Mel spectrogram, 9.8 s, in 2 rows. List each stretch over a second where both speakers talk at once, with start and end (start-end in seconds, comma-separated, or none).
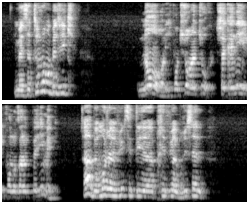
none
